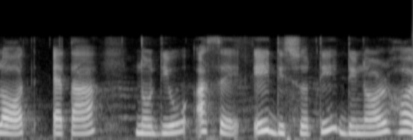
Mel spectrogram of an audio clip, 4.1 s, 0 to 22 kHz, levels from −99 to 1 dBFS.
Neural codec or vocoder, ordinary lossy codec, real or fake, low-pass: none; AAC, 48 kbps; real; 7.2 kHz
